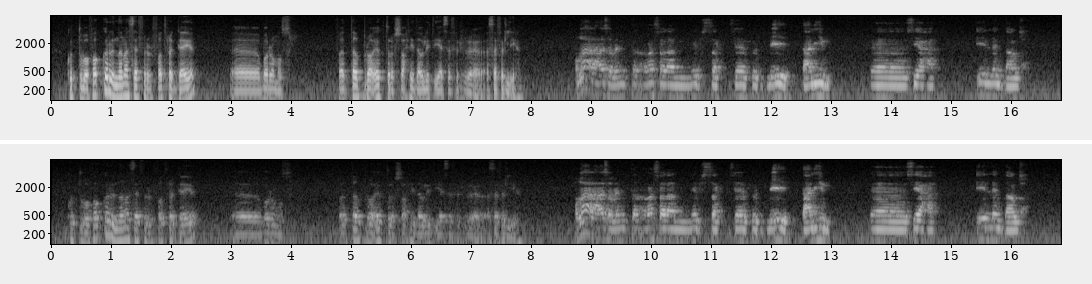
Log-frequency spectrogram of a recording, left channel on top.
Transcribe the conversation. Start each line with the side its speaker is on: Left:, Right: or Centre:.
Left: كنت بفكر ان انا اسافر الفتره الجايه آه، بره مصر فانت برايك ترشح لي دوله ايه اسافر آه، اسافر ليها
Right: والله على حسب انت مثلا نفسك تسافر لايه تعليم آه، سياحة ايه اللي انت عاوزه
